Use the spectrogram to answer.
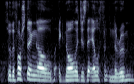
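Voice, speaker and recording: The speaker has a Scottish accent and talks at a very fast pace. The intonation is monotone and flat. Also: man. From Scotland. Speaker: engineer presenting at an industry conference. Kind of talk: conference presentation. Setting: conference stage with audience.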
